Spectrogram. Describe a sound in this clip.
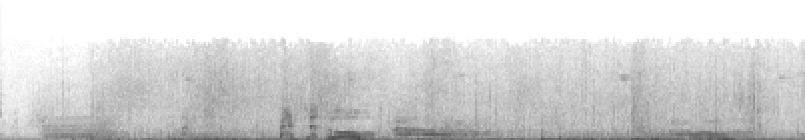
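Electric bolts crackle and snap in a fight.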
